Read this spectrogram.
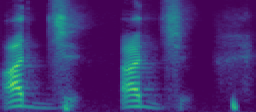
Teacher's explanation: জিম জীবের মাঝখান উপরের তালু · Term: জিমের মাখরাজ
